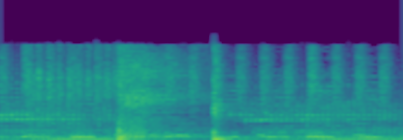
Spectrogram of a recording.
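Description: Beatbox through a loop station: layered, looped vocal sounds build an electronic track, with deep bass sweeps falling in pitch about every second and a half over held mid tones and quick high hi-hat-like ticks.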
